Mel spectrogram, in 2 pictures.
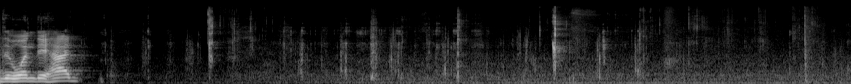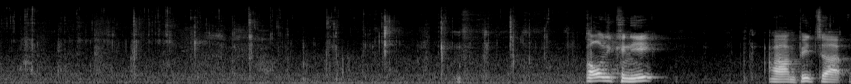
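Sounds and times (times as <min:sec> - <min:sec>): biting crust: 0:01.0 - 0:14.4
wet chewing: 0:01.0 - 0:14.4, 0:15.2 - 0:16.2.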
